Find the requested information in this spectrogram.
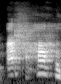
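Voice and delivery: high, loud imitated screaming; short childish screaming burst; mock tantrum scream. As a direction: act out a screaming fit. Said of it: "screaming again".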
